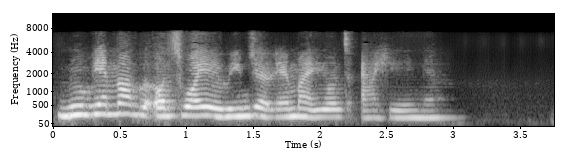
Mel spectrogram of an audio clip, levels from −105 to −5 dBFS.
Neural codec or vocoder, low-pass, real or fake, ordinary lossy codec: codec, 16 kHz, 0.5 kbps, X-Codec, HuBERT features, trained on general audio; 7.2 kHz; fake; AAC, 64 kbps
